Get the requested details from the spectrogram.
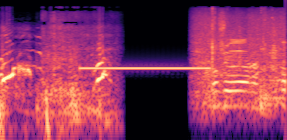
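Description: A steady high test tone beeps.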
